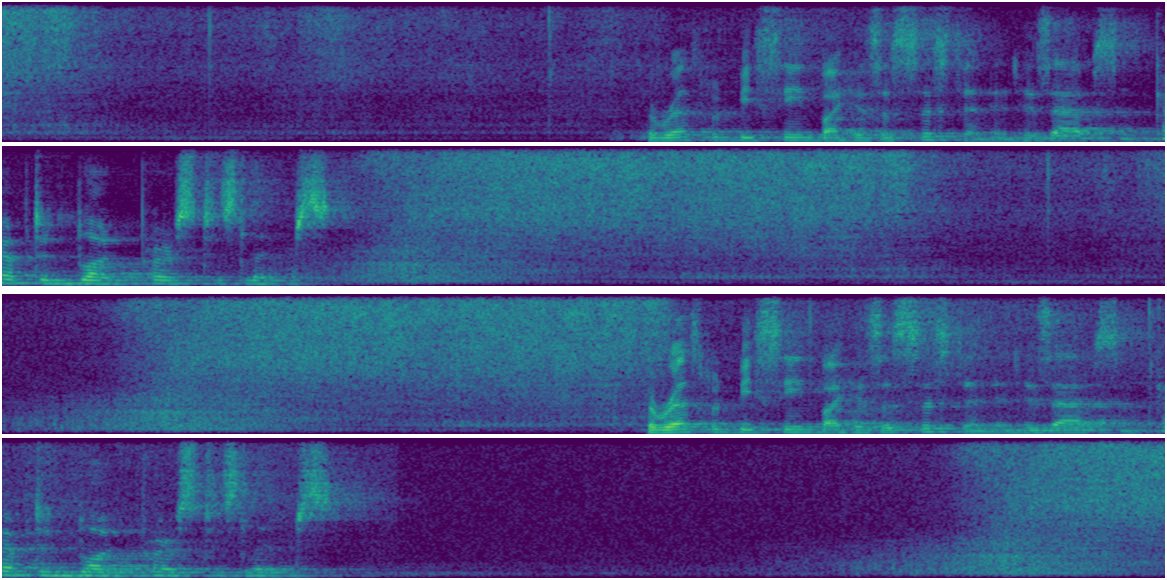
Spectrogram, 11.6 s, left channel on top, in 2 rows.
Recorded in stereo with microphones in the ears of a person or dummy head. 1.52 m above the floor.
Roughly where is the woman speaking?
Left.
